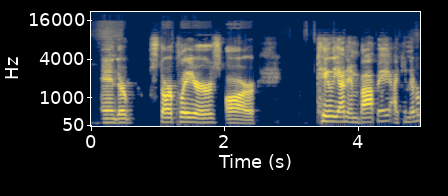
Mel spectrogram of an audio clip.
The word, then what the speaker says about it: Kylian: Kylian. Yeah, it's pronounced Kylian.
